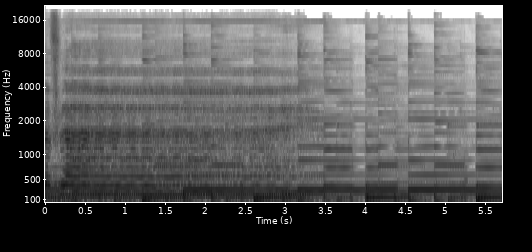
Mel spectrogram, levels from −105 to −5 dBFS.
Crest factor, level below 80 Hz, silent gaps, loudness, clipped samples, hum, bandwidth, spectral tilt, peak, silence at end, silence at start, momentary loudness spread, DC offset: 14 dB; -40 dBFS; none; -19 LUFS; under 0.1%; none; 19 kHz; -6 dB/octave; -4 dBFS; 0 s; 0 s; 6 LU; under 0.1%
